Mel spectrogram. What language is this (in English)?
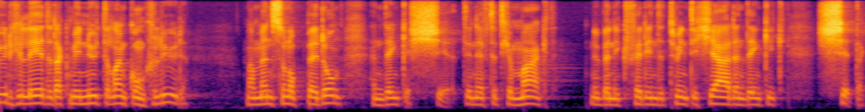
Dutch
